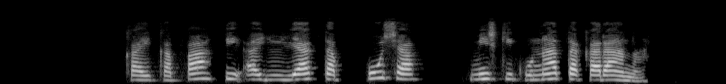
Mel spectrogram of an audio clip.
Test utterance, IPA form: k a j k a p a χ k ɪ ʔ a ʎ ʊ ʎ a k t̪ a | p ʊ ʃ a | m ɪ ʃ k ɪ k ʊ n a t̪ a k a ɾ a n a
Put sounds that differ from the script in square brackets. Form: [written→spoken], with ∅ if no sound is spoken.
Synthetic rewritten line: k a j k a p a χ [k→p] ɪ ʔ a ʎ ʊ ʎ a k t̪ a | p ʊ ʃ a | m ɪ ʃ k ɪ k ʊ n a t̪ a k a ɾ a n a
